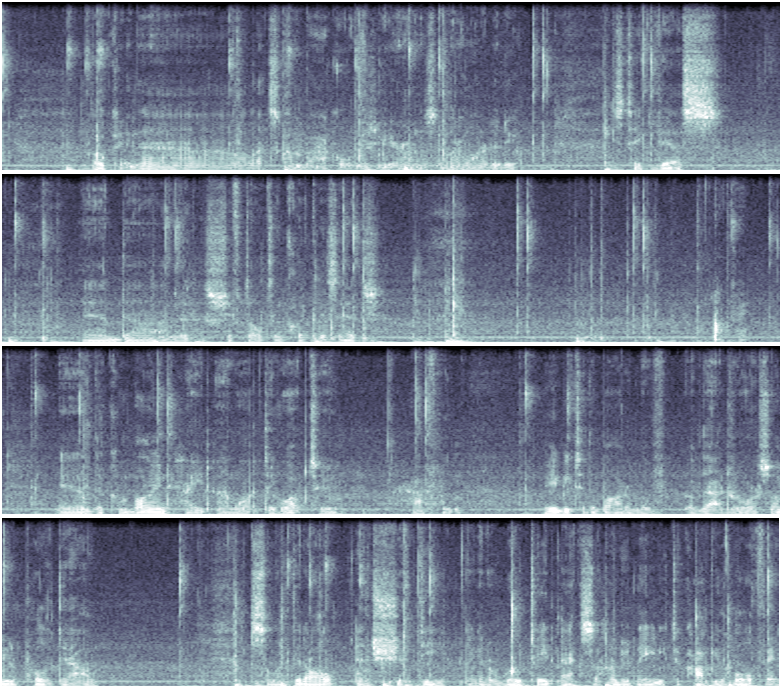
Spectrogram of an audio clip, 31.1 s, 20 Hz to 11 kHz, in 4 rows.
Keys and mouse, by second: 0.7 middle click, 1.1-4.6 middle drag, 5.3 right click, 5.9-7.1 drag, 6.0 Tab, 7.6 middle click, 9.4-11.9 drag, 11.9 a, 12.3 ctrl+Tab, 14.1 click, 14.5-17.2 middle drag, 20.9-23.3 middle drag, 23.3-25.0 drag, 25.2 click, 25.6 a, 25.8 a, 27.4 shift+d, 28.4 r.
